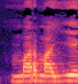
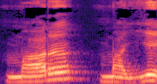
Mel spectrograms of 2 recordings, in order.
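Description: First: ਮਰ ਮਾਈਏ as one quick word; run together. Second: Slow ਮਰ, a pause, then ਮਾਈਏ; separated words. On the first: Teacher warning against it, ਮਰ ਮਾਈਏ run together. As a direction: join ਮਰ to ਮਾਈਏ without a gap. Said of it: "ਇਕੱਠਾ ਨਹੀਂ ਕਰਨਾ ਹੈ". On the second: Teacher modelling the split, slow ਮਰ ਮਾਈਏ with a gap. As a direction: keep ਮਰ and ਮਾਈਏ clearly apart. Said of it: "ਮਰ ਮਾਈਏ ਇਕੱਠਾ ਨਹੀਂ ਕਰਨਾ". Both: Shown as a demonstration.

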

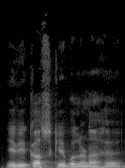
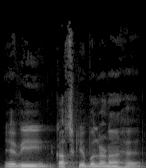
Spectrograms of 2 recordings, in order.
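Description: No difference in how they are said.

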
